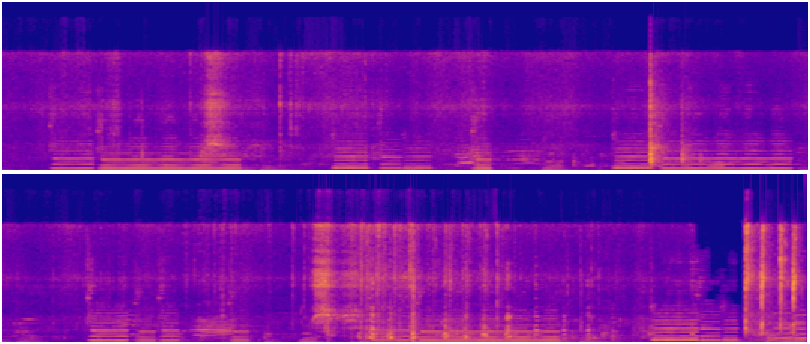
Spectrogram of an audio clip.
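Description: Chickens cluck and squawk in bursts, close by, with a rooster-like call among them; a few scattered noises in between, no clear speech.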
